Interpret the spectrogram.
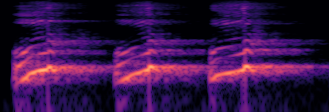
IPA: л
